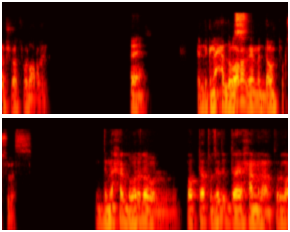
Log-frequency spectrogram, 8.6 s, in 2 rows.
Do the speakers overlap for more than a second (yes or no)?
no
